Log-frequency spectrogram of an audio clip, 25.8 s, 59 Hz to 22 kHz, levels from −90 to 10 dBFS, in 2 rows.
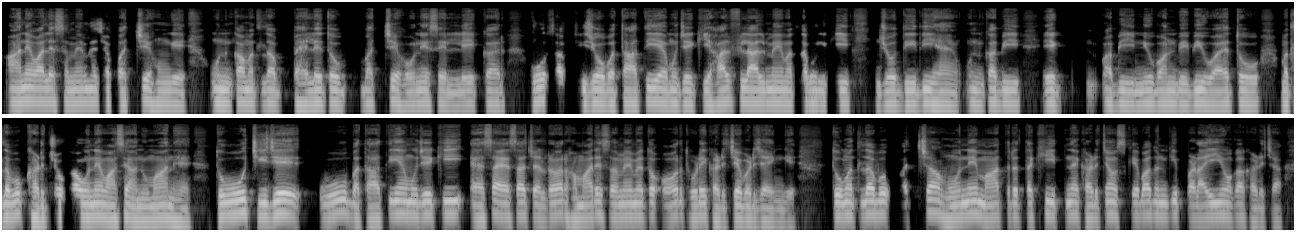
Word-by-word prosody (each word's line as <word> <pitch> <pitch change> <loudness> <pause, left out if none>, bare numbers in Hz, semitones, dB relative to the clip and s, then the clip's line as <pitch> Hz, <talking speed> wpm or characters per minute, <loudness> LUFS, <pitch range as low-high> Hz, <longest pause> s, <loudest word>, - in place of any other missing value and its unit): आने 120 +2 +4
वाले 115 -1 +3
समय 110 0 -1
में 115 0 +1
जब - - -3
बच्चे 120 +4 0
होंगे 105 -3 -1 0.3
उनका 110 0 +2
मतलब 105 -2 -1
पहले 105 +1 +1
तो 110 0 +1 0.2
बच्चे 105 +3 -1
होने 105 +2 0
से 105 0 -1
लेकर 100 +1 -3 0.3
वो 120 +2 +3
सब 110 - 0
चीज़ें 105 0 +2
बताती 105 +2 +1
है 110 -2 +4
मुझे 105 0 0
कि 105 +3 -3
हाल-फिलहाल 110 +1 +2
में 110 0 +1
मतलब 110 +1 -2
उनकी 105 0 -2 0.3
जो 100 +2 +1
दीदी 105 +2 0
हैं 100 -1 -1
उनका 110 0 -1
भी 105 0 -1 0.2
एक 105 0 0 0.4
अभी 105 -1 -2
न्यूबॉर्न 105 +1 -1
बेबी 105 +1 0
हुआ 100 -2 +1
है। 105 - +1
तो 105 0 -1 0.2
मतलब 120 +3 +3
वो 135 - +3
ख़र्चों 110 +3 +1
का 125 -1 +5
उन्हें 120 +1 +4
वहाँ 110 -2 +3
से 125 +4 +1
अनुमान 105 +1 0
है 95 -3 -4 0.3
तो 120 - +4
वो 135 +3 +6
चीज़ें 130 +2 +6 0.2
वो 135 +5 +2
बताती 110 +2 -1
हैं 135 - +4
मुझे 130 0 +3
कि 140 +2 -1 0.2
ऐसा-ऐसा 120 +3 +2
चल 115 -3 -1
रहा 125 - +2
है 135 - +4
और 125 - -3
हमारे 115 +4 +1
समय 120 0 0
में 125 0 +2
तो 130 - +1
और 110 +4 -2
थोड़े 115 +2 +2
ख़र्चे 105 +1 0
बढ़ 105 -2 -1
जाएँगे। 90 -3 -4 0.4
तो 130 - +4
मतलब 130 +1 +3
वो 135 - +4 0.2
बच्चा 150 - 0 0.2
होने 125 +4 +2
मात्र 120 0 0
तक 125 - 0
ही 135 - +1
इतने 130 0 -2
ख़र्चे 115 +3 -2
हैं 135 - +2
उसके 130 0 -3
बाद 130 0 +2
उनकी 125 +1 -1
पढ़ाइयों 120 0 -1
का 120 0 -1
ख़र्चा। 95 -1 -7
110 Hz, 200 wpm, -21 LUFS, 105-125 Hz, 0.4 s, वो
